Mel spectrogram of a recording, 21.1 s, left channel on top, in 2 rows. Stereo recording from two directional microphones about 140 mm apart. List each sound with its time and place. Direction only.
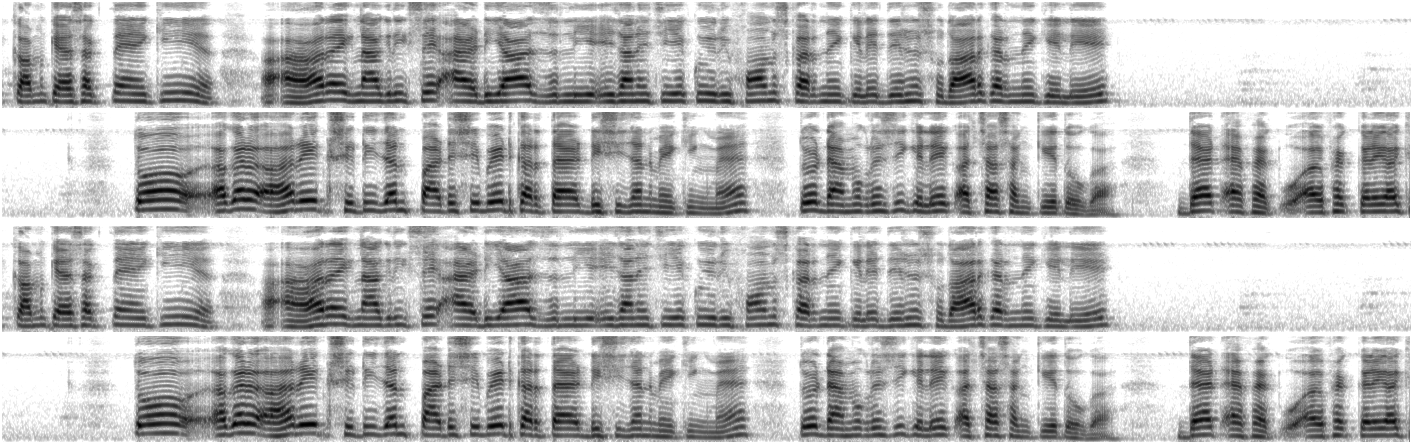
0.0 s speech: 30° left (ahead or behind)
11.2 s speech: 25° left (ahead or behind)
